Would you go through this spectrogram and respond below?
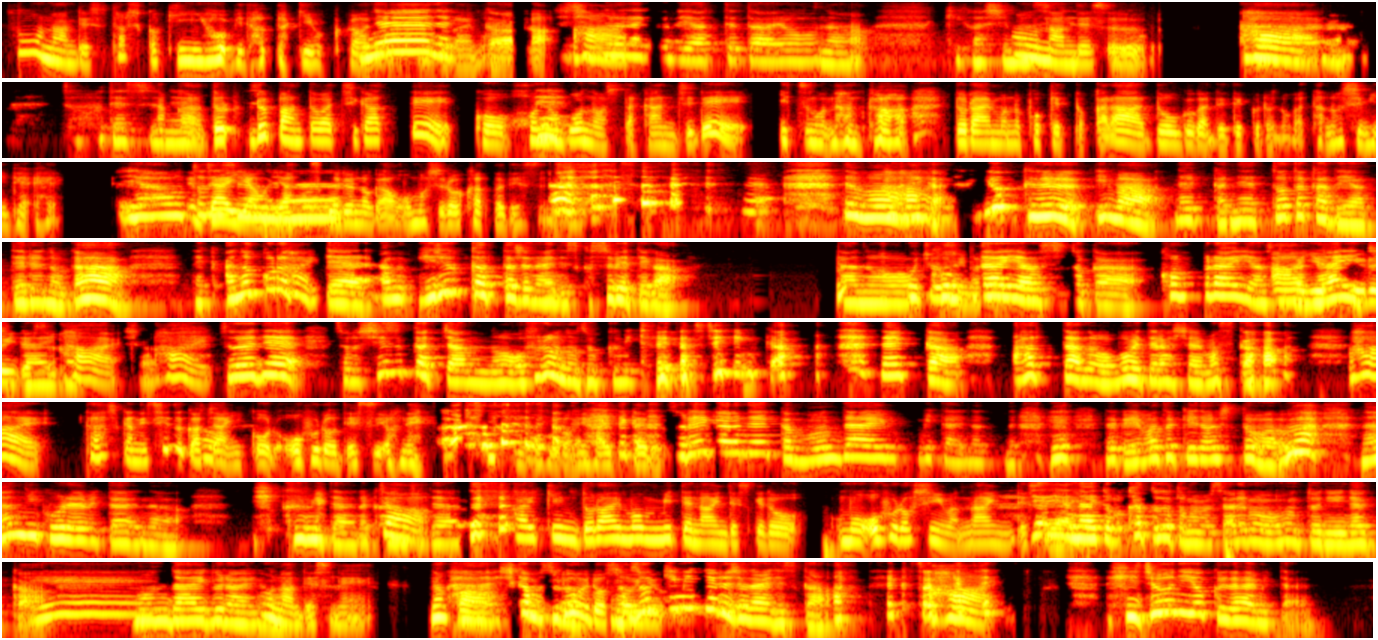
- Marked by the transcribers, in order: laughing while speaking: "金曜日だった"; other background noise; static; laughing while speaking: "なんか"; laughing while speaking: "楽しみで"; laugh; laughing while speaking: "そうなんですね"; laughing while speaking: "はい"; distorted speech; laughing while speaking: "覗くみたいなシーンが"; laughing while speaking: "らっしゃいますか？"; chuckle; laughing while speaking: "ですよね"; laugh; laughing while speaking: "そうですよね"; laugh; tapping; laughing while speaking: "なんかそれがね"
- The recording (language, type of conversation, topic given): Japanese, podcast, 子どもの頃に夢中になったテレビ番組は何ですか？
